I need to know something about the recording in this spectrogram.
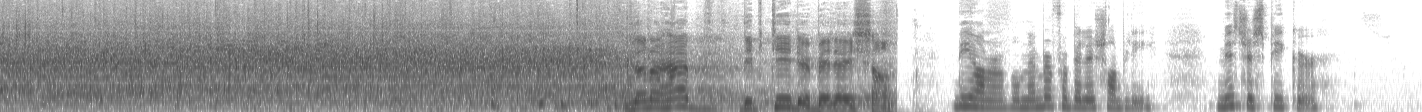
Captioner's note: some Applause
